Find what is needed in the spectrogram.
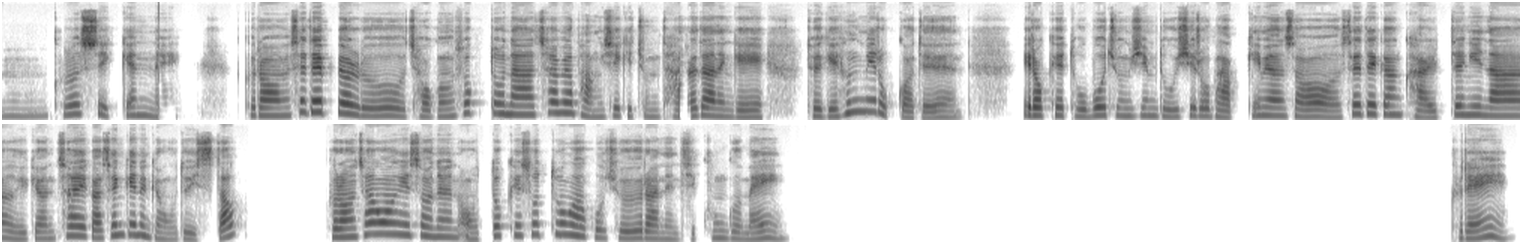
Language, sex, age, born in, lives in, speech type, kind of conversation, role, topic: Korean, female, 40-44, South Korea, France, read, expert-assistant, asker, 도보 중심 도시와 자동차 중심 도시—어떤 도시 구조가 주민의 삶의 질, 건강, 공동체 의식에 더 도움이 될까요?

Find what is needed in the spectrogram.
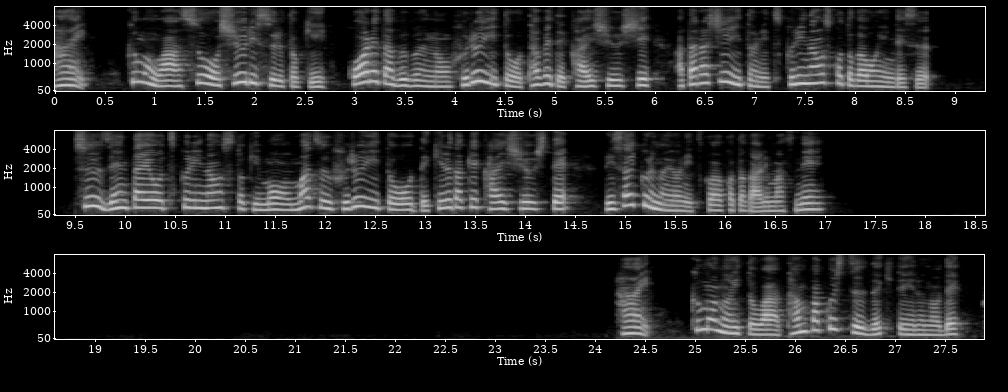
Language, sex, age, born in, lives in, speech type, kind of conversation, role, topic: Japanese, female, 40-44, Japan, United States, read, expert-assistant, expert, なぜクモは巣を作るのか？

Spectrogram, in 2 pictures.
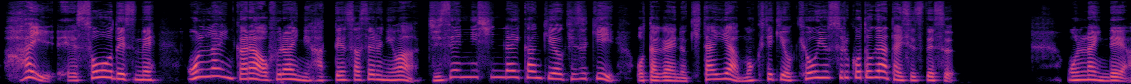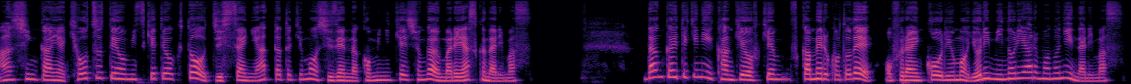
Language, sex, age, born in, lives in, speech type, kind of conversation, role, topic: Japanese, male, 20-24, Japan, Japan, read, expert-assistant, expert, 国と国がもっと仲良くなるために、今までにない方法を考えるとしたら、どんなアイデアがあると思いますか？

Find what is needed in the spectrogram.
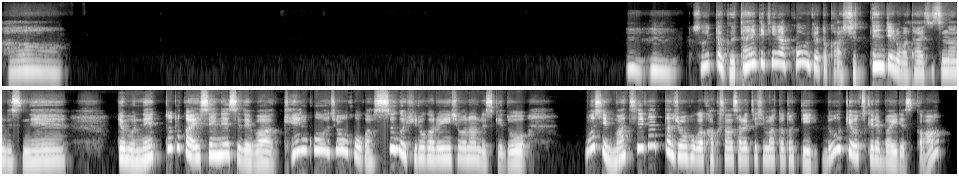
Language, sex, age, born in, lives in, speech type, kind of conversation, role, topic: Japanese, female, 30-34, Japan, United States, read, expert-assistant, asker, ニュースで見る健康情報は、なぜ専門家によって意見が違うことが多いのでしょうか？その理由が知りたいです。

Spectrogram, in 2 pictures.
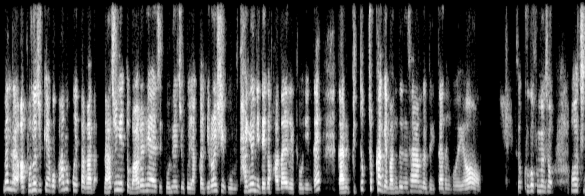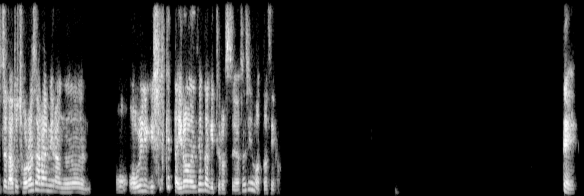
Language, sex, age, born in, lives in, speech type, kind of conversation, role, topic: Korean, female, 30-34, South Korea, United States, conversation, unstructured, none, 당신이 생각하는 좋은 친구는 어떤 사람인가요?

